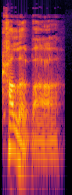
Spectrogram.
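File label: "colour bar", British English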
